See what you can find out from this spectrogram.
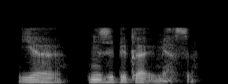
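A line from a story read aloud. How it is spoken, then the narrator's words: Forced through gritted teeth. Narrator (Russian): сквозь зубы выдавил академик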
